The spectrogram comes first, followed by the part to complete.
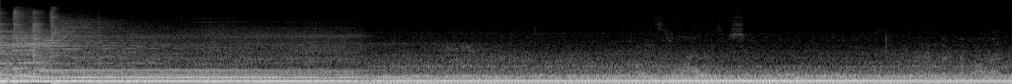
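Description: Steady drone of a turboprop airliner's propellers and engines heard from inside the cabin: a low hum over a rushing noise. A little over a third of the way in, the sound changes abruptly to a lower, more even drone.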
